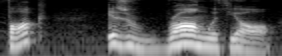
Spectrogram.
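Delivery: retold shocked yell at friends; shocked outburst. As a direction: blurt it out in disbelief. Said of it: "I'm like".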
